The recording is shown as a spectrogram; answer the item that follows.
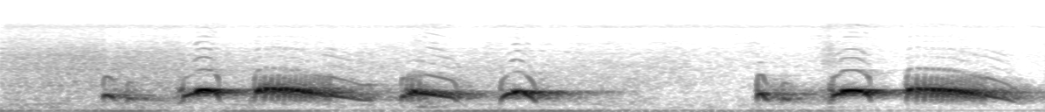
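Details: Spotted dove lure call for attracting wild doves gives a soft, mellow phrase of four or five rolling coos, then repeats it after a short pause; a low electrical hum runs underneath.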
